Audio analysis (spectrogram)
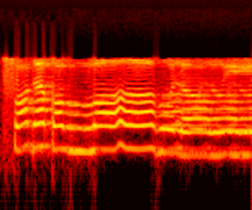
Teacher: عظیم میں ضا کو ہم نے پر کرنا ہے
